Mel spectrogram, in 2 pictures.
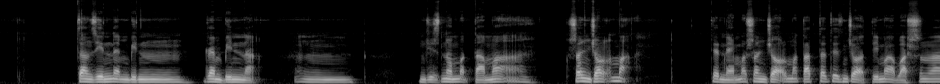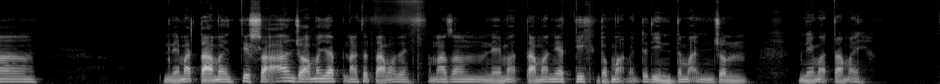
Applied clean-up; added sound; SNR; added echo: none; none; none; none.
